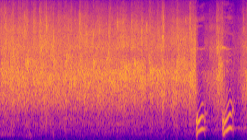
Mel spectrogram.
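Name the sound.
church congregation applauding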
